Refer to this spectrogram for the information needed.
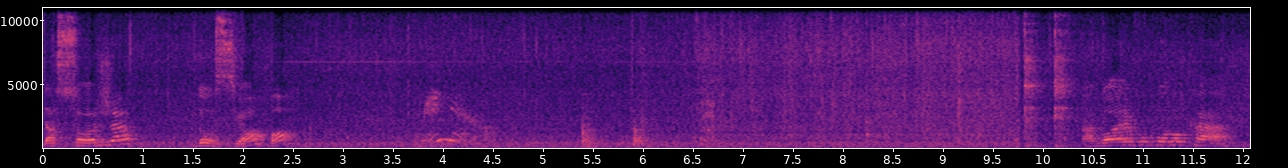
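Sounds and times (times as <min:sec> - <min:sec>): meat and onions sizzling in a pan: 0:00.0 - 0:12.0.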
